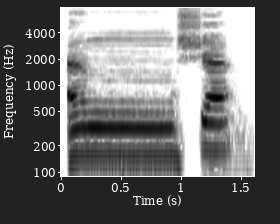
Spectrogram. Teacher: তাহলে এখানে নুনের সাউন্ডটা আরো দীর্ঘায়িত হবে এবং এখানে একটা গুন্না তৈরি হবে, নাকের মধ্য থেকে আওয়াজটা ক্রিয়েট হবে। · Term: ইকফার গুন্না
